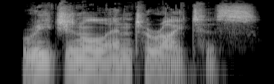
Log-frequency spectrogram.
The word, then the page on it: regional enteritis: British English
